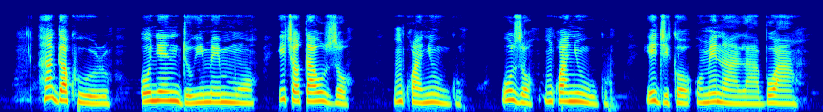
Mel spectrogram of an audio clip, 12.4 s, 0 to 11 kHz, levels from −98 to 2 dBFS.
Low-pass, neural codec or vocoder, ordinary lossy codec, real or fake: 7.2 kHz; none; none; real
